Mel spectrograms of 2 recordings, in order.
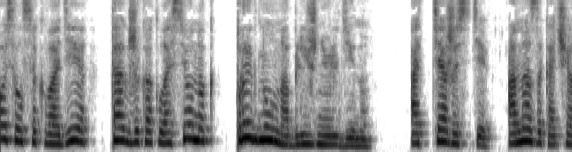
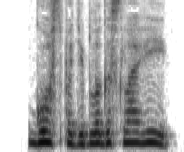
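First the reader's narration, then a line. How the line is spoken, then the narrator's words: Whisper. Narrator (Russian): прошептал Тимоха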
